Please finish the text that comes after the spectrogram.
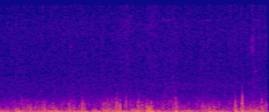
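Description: Strong wind roars steadily across an open farm plot during a family outing to the fields, buffeting the microphone with a dense low rumble and occasional stronger gusts, with no talk.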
